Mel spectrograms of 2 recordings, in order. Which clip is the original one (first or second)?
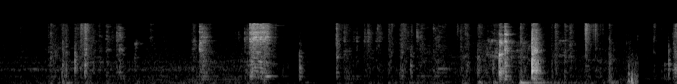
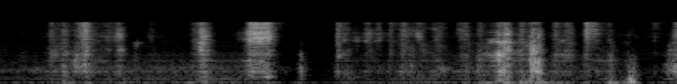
first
